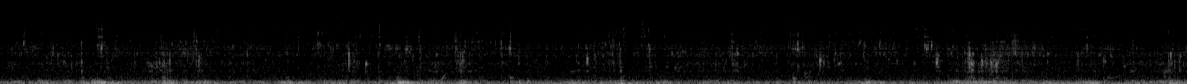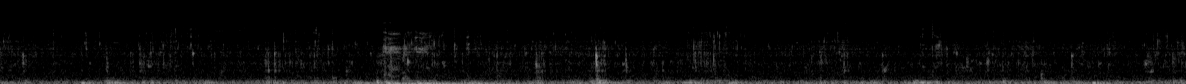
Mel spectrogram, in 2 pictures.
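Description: Water laps and splashes against the hull of a moving kayak.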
